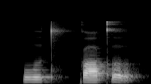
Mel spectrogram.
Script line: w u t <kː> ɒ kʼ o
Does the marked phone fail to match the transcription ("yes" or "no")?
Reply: no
